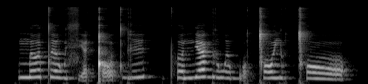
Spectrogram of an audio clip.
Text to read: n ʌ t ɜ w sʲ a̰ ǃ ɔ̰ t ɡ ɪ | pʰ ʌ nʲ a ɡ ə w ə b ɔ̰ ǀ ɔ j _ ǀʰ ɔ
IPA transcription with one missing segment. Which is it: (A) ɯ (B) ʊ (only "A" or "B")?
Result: B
